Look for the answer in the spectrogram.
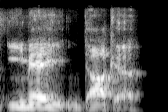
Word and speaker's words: Ime Udoka: I believe his name is Ime Udoka. Is that how you pronounce it? – Yes, sir.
